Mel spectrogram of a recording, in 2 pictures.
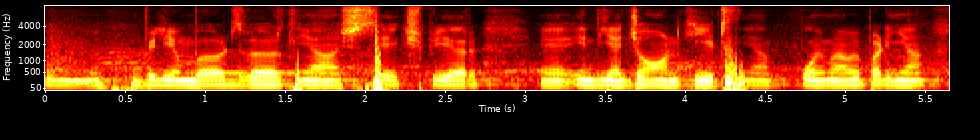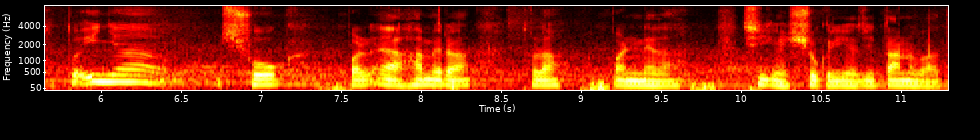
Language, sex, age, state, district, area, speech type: Dogri, male, 30-45, Jammu and Kashmir, Jammu, rural, spontaneous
